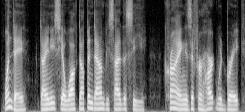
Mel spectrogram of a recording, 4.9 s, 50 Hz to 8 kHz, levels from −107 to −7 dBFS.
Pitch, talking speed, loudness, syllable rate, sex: 130 Hz, 205 wpm, -17 LUFS, 5.3 syllables/s, male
